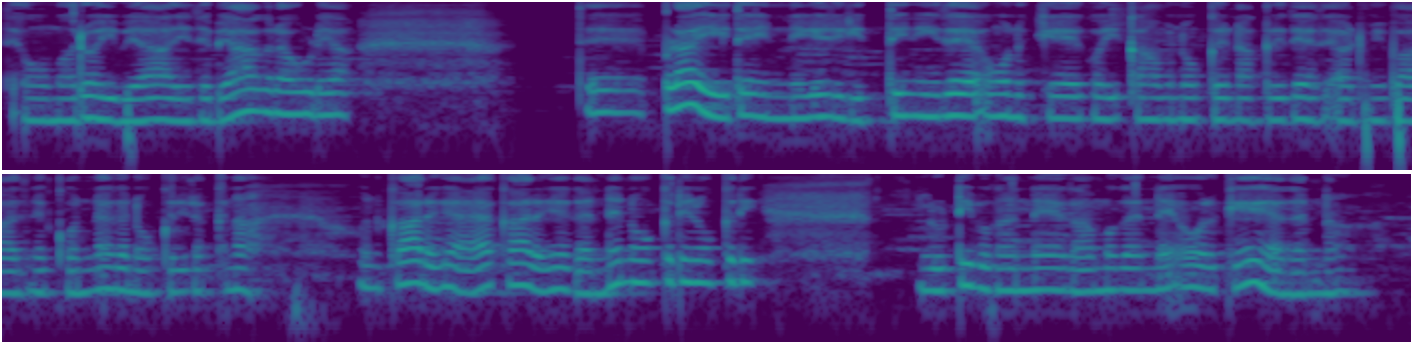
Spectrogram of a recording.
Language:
Dogri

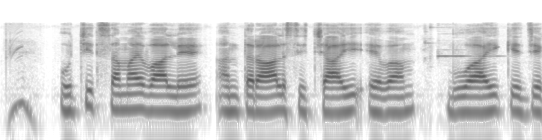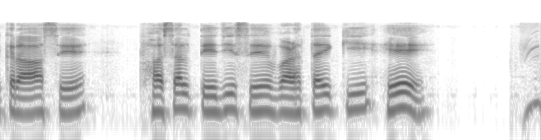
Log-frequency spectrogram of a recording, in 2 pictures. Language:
Magahi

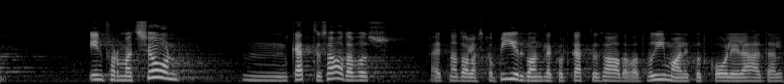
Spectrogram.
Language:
Estonian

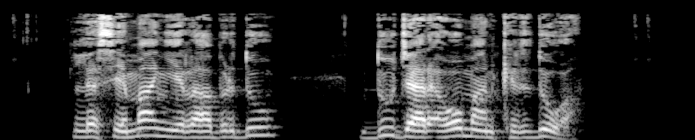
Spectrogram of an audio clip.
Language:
Central Kurdish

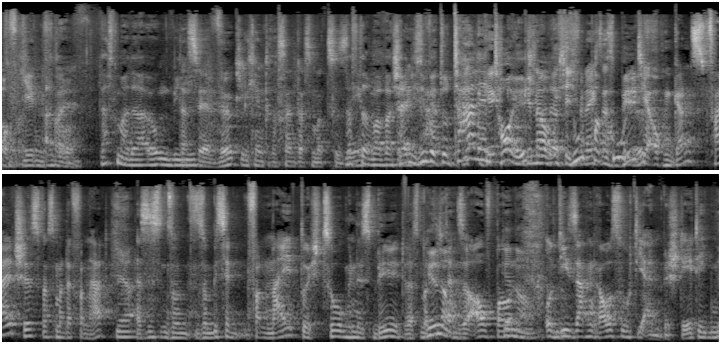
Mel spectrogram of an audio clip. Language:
German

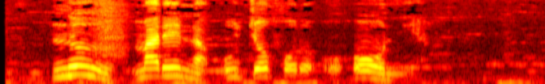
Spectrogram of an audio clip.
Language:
Nüpode Huitoto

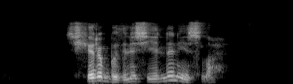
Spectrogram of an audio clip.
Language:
Kabyle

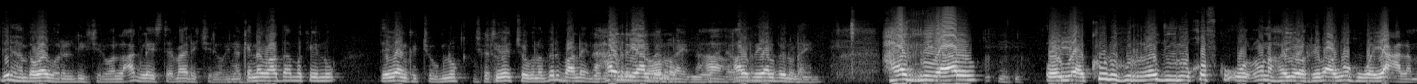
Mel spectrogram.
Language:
Arabic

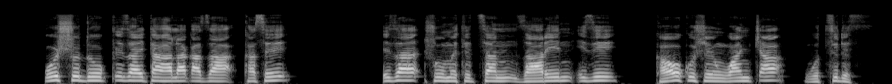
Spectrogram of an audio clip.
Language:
Gamo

